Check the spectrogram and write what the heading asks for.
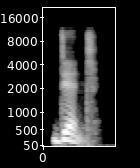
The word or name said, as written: dint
